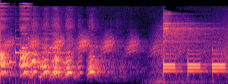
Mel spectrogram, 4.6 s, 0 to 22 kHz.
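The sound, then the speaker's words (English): A quick flurry of several small dogs barking and yipping, a grandma's four dogs, followed by three evenly spaced electronic beeps. “Emery says their grandma has 4 dogs, so they want a robot to walk all of them.”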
